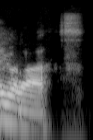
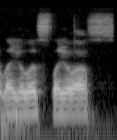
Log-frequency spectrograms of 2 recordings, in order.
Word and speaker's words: Legolas: Legolas.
